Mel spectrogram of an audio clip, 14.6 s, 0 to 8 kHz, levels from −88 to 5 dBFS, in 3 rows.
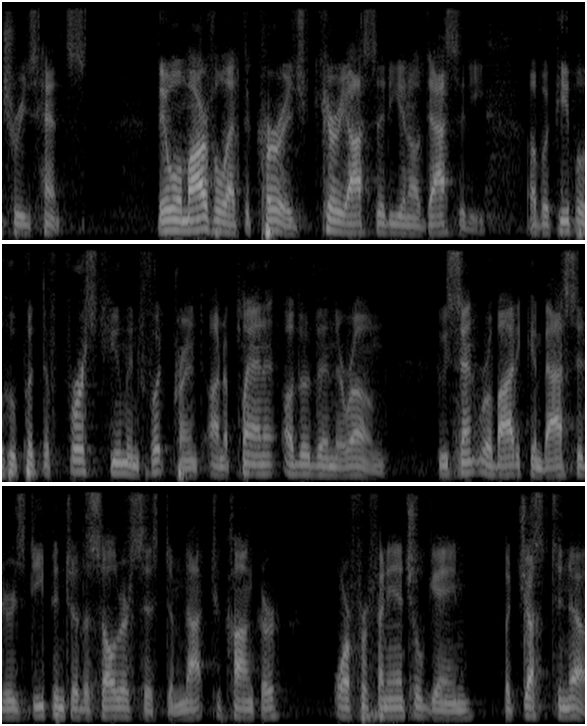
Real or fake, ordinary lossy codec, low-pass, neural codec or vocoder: real; AAC, 32 kbps; 7.2 kHz; none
